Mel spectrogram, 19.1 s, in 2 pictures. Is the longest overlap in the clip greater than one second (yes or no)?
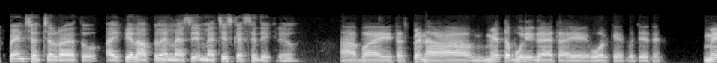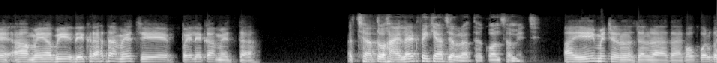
no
